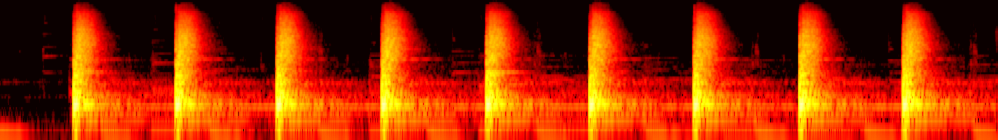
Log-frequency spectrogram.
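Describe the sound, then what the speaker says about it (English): Drumsticks play rebound strokes on a drum, nine evenly spaced sharp, loud hits at a steady pace, each of similar strength with a short ringing decay, close and alone with no talking. "Now, rebound, it's just loud followed by loud."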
